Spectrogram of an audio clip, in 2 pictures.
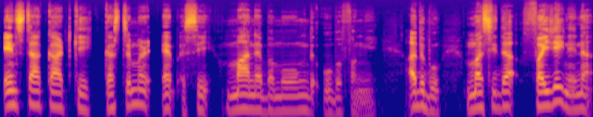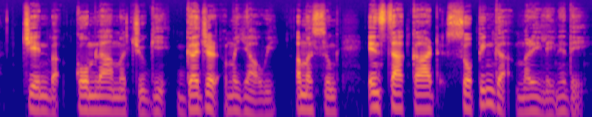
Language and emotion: Manipuri, neutral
